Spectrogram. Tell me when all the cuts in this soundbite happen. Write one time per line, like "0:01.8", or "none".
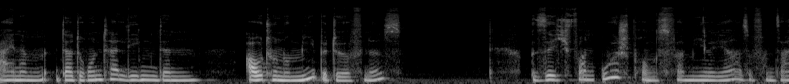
0:05.2
0:05.9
